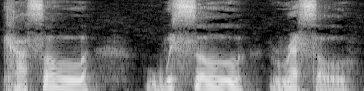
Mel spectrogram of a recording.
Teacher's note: S sounds, but no T sounds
